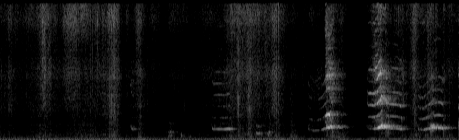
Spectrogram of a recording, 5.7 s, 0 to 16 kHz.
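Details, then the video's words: Exotic American Bully puppy at one month old, indoors: faint, soft whimpers at first, then a burst of high, wavering yips and whines crowded into the last two seconds. "Exotic American Bully at 1 month old"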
